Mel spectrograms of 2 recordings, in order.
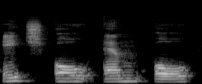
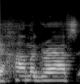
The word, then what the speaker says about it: homographs: I'll spell it H-O-M-O-G-R-A-P-H-S. Homo. People will say homographs and people say homographs. You'll hear both pronunciations.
